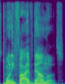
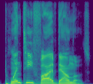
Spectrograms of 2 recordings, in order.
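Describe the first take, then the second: First: Said in the usual way. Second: "Twenty-five downloads" drawn out slowly and higher; slow, higher mocking stress on "Twenty-five"; slow emphatic. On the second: Shown as a demonstration. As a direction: lean hard on "Twenty-five downloads", dragging it out in scorn.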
